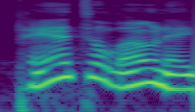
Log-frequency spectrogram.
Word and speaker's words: Pantalone: Pantalone. Nate and I, Troy and I were trying to figure out how to pronounce that.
